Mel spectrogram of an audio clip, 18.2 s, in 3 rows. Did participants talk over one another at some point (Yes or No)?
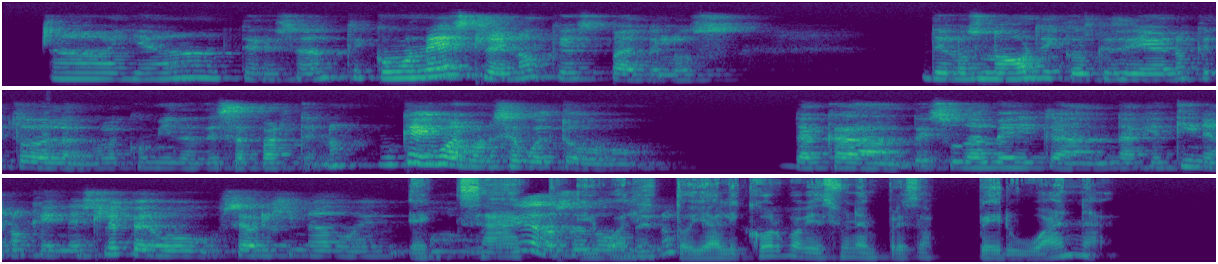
Yes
